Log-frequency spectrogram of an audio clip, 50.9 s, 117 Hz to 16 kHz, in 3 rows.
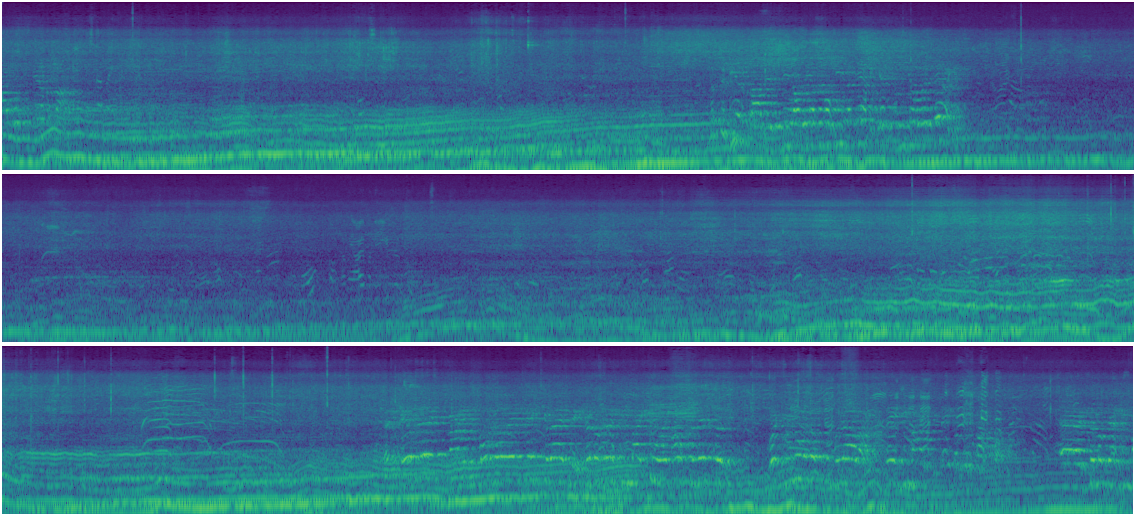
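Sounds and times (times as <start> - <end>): race car engines revving: 0.0 - 50.9.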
